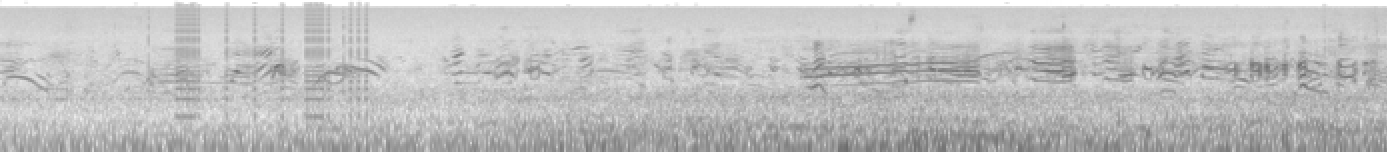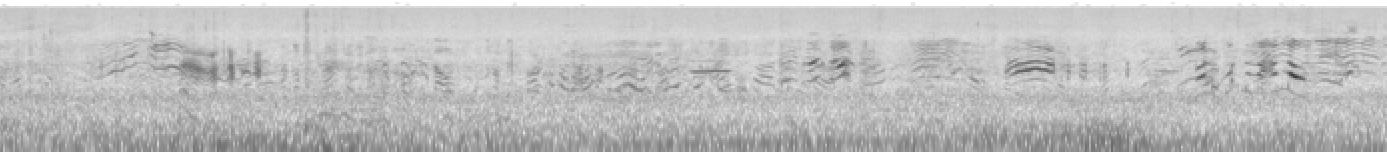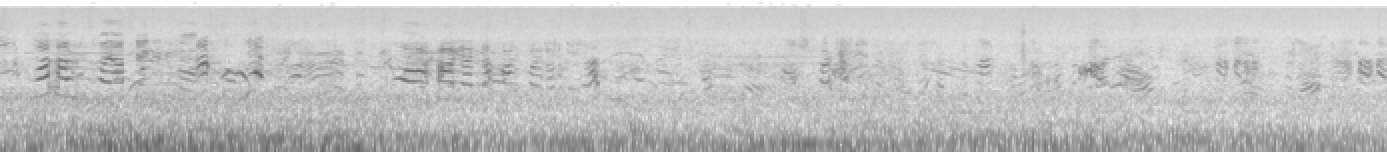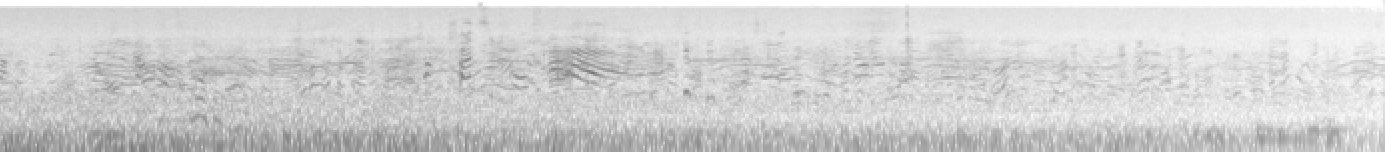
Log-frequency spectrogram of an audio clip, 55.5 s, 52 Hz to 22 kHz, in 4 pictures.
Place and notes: Düsseldorf, am Schürberg, Schlittenbahn - düsseldorf, am schürberg, schlittenbahn
Auf der schlittenbahn, vorbeifahrende Rodler und den Hang wieder hinauf ziehende Kinder und Erwachsene
soundmap nrw - topographic field recordings, listen to the people
12 January 2009, 16:35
